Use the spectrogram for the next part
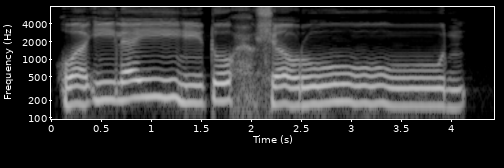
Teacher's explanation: وَإِلَيْهِ، وَإِلَيْهِ تُحْشَرُونَ، وَإِلَيْهِ تُحْشَرُونَ، را کو موٹا پڑھیں گے، را کے اوپر پیش ہے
